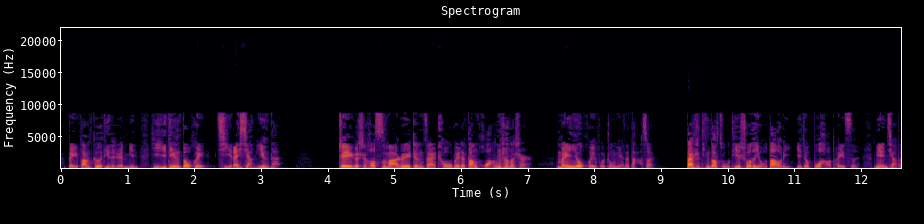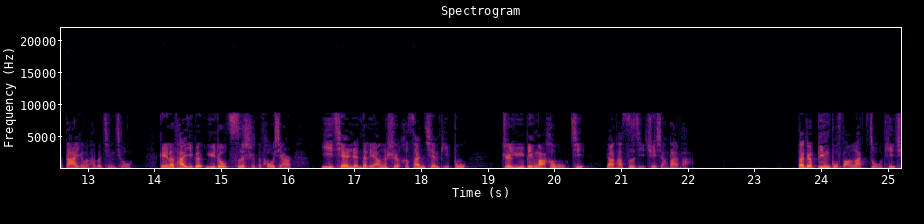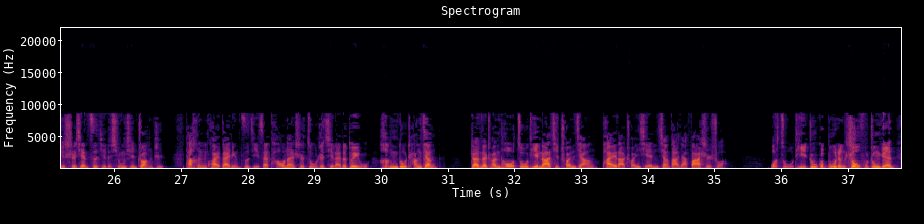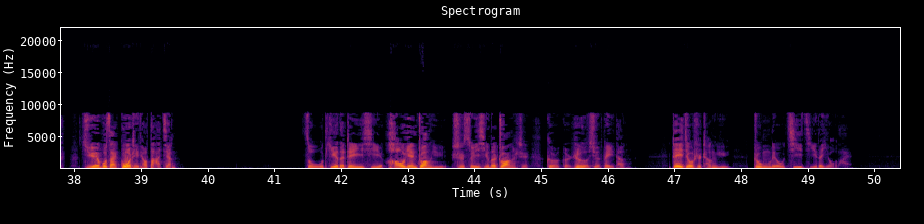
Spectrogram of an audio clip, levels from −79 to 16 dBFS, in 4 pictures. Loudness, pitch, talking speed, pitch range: -22 LUFS, 105 Hz, 265 characters per minute, 85-130 Hz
